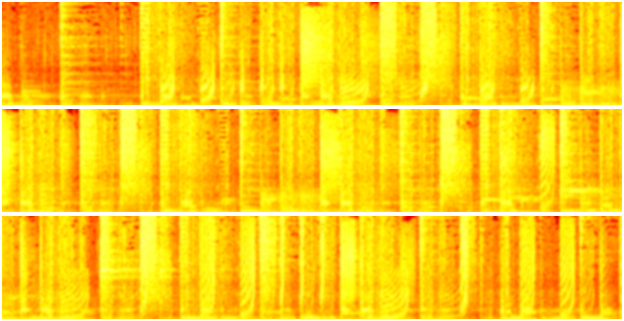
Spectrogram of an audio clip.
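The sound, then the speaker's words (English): A dense, loud wash of tape echo with heavy feedback, sharp repeating hits smearing into a continuous swirling roar with rising and falling tones and a steady low throb underneath. “Now echo by means of magnetic tape feedback. Excessive feedback can be used for dynamic sounds.”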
